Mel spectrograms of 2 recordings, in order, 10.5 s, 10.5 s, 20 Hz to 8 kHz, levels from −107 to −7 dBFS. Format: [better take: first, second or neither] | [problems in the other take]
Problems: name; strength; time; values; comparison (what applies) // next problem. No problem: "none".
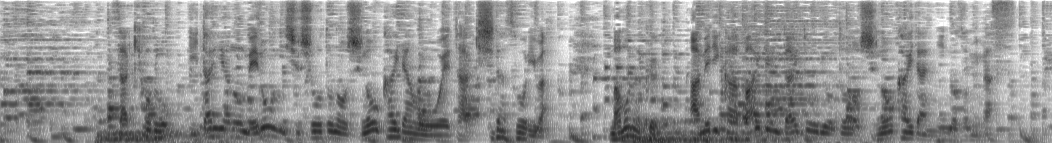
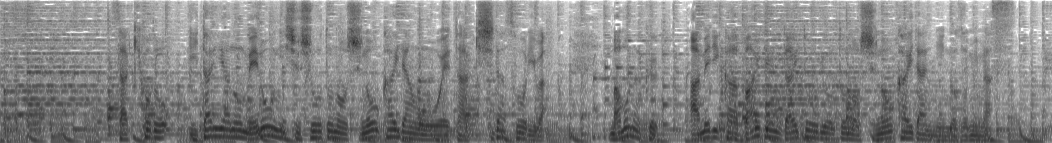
second | noise reduction (classical method log-MMSE)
